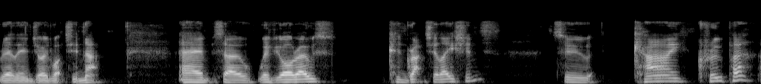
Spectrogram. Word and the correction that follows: Kai Krupp: Am I pronouncing that correctly? – Don't ask me. Kai Krupp. – Kai Krupp. Yeah, Krupp.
